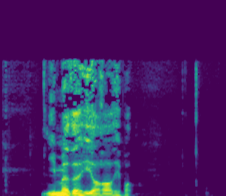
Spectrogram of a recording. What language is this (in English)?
Arabic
